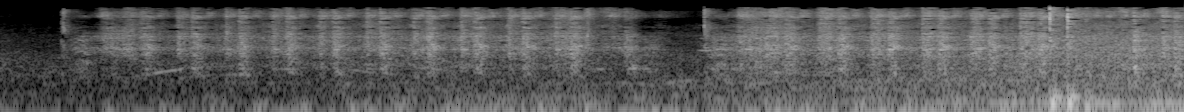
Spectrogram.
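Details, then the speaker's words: Stalled motorcycle recovered and brought to shop, oil changed, carburettor refitted, first start attempt with a small test wire to a big battery: sluggish, uneven starter churn about three turns a second, never catching; cranking too weak. "Guys, hindi kaya yan, malambot."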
